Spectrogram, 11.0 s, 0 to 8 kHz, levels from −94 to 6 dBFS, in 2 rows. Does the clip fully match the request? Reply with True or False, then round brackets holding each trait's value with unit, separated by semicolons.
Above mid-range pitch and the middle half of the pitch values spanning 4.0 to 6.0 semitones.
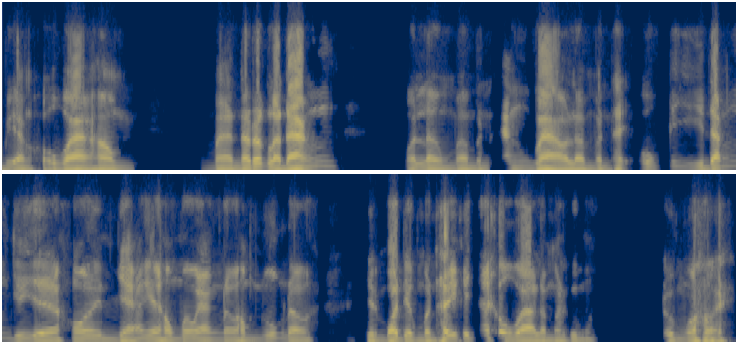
False (150 Hz; 5.2 semitones)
